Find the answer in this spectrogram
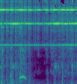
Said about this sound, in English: they're like, all right, I want you to ring a kid's bicycle bell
